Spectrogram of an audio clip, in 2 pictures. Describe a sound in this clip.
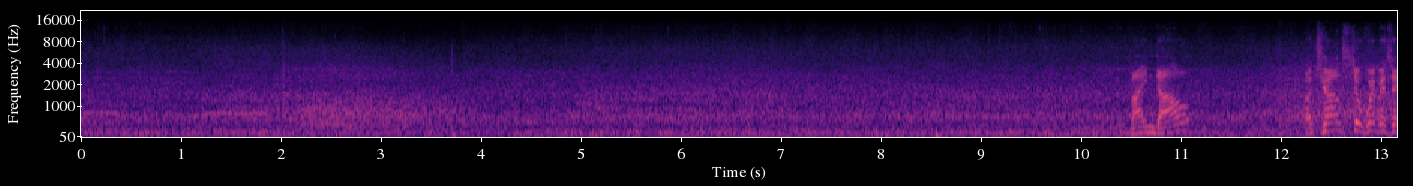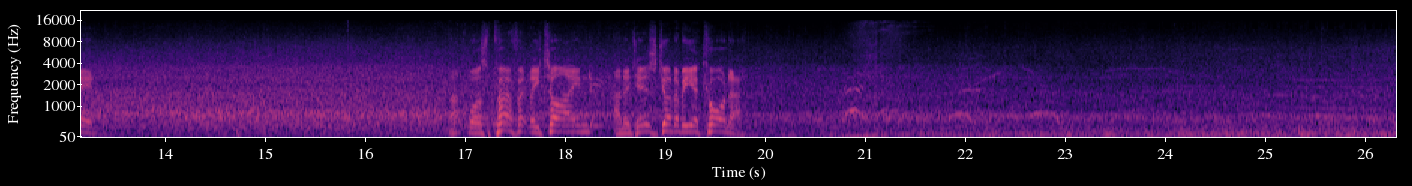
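A large stadium crowd murmurs and chants steadily.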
